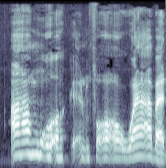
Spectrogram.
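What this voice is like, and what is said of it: Weak Elmer Fudd impression. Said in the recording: “I've heard some better Elmer Fudd impersonation.”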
